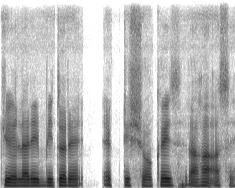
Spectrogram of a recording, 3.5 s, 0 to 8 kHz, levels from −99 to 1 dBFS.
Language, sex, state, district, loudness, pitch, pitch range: Bengali, male, Assam, Hailakandi, -18 LUFS, 130 Hz, 130-135 Hz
